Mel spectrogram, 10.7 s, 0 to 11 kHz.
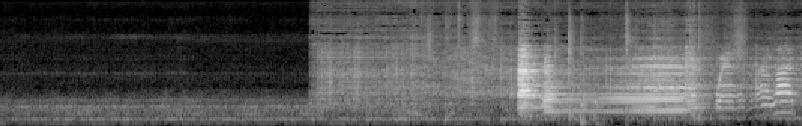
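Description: Acoustic Victrola phonograph playing a 1945 Columbia 78 rpm shellac record. For about four seconds there is only a faint hum; then the needle's surface hiss begins, and about seven seconds in the dance band's fox-trot introduction starts with a loud chord and held notes.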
